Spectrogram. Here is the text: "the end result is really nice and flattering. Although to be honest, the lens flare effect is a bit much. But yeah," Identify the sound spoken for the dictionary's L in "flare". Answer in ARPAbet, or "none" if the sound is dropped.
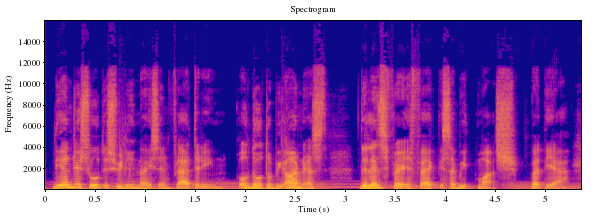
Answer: none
